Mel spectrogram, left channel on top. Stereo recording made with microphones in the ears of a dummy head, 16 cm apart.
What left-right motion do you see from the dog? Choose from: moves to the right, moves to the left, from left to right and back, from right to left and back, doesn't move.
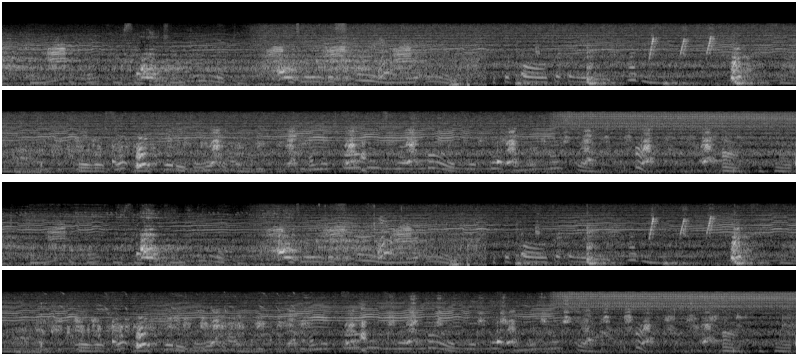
moves to the left.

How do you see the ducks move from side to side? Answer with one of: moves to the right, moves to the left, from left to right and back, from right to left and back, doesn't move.
moves to the right.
